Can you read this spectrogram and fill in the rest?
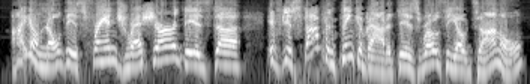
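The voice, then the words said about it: New York area regional accent. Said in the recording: “You're from New Jersey. You've heard my accent.”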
